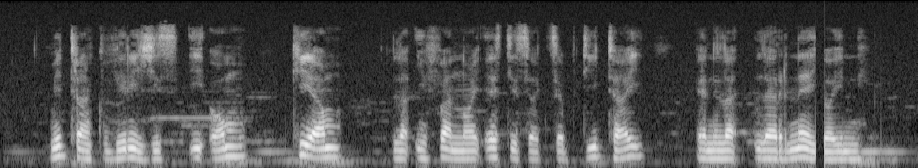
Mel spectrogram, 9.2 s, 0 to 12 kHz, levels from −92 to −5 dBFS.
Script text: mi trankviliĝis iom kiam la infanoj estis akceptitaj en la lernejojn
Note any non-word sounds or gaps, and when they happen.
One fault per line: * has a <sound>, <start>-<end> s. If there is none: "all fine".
* has a dropout, 8.2-8.3 s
